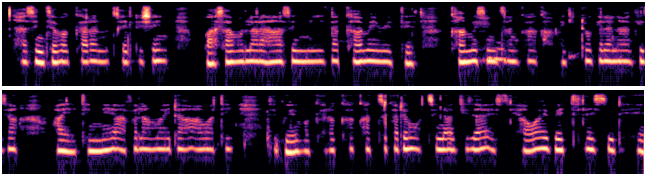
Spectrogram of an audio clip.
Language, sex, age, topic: Gamo, female, 18-24, government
